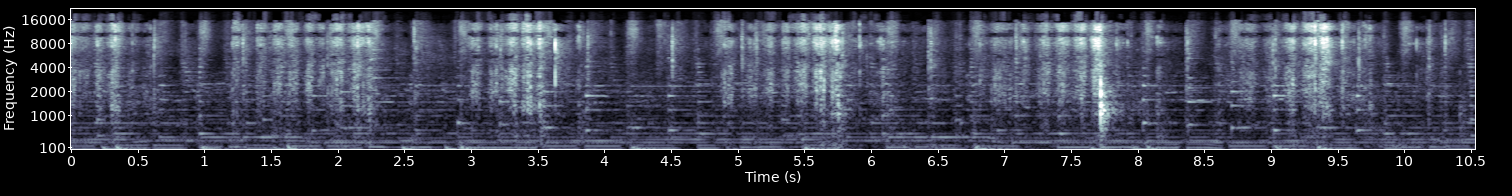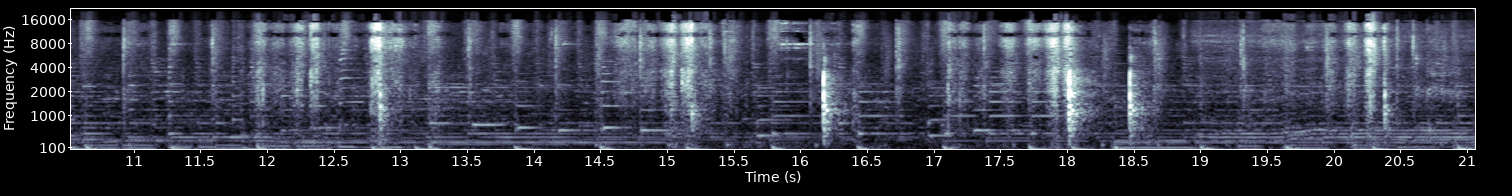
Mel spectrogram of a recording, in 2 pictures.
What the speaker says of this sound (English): we're going to start chopping it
